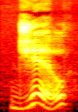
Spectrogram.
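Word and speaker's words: gill: to be using this the half Jill I believe is the pronunciation the half Jill measure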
